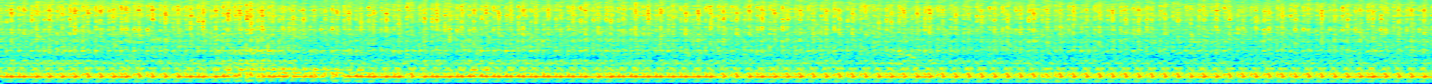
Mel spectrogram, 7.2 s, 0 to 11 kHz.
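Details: Honda GL650 V-twin, first start after a full rewire, stock headers with crossover into a merge and Cone Engineering muffler; steady, even idle with a regular low pulse, no knocks or misses, paint and heat wrap smoking off; sounds really good.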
